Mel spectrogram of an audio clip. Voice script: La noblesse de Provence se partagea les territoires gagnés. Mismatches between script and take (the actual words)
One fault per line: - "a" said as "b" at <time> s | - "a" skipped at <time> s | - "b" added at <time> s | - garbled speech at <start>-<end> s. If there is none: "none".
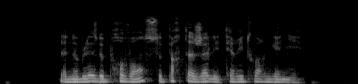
none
